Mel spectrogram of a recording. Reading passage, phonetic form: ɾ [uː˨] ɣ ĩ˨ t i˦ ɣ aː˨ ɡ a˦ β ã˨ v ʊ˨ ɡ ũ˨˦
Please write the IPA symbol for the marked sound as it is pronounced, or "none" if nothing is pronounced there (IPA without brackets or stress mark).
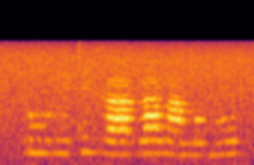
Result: uː˨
